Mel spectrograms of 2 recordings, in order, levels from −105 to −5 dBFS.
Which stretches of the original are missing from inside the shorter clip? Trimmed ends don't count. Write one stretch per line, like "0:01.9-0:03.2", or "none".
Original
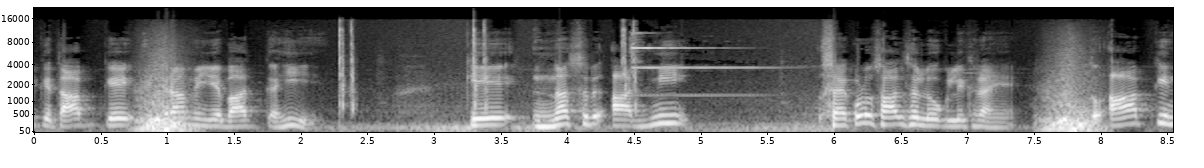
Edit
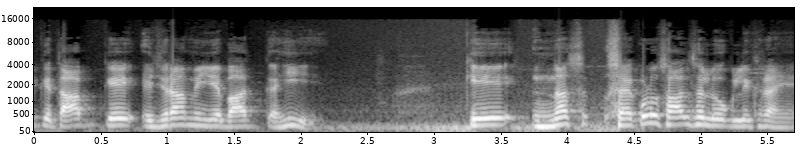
0:04.1-0:05.7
